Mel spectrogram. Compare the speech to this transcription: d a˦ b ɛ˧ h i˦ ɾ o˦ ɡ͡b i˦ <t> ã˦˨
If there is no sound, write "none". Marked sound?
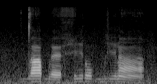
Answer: ɾ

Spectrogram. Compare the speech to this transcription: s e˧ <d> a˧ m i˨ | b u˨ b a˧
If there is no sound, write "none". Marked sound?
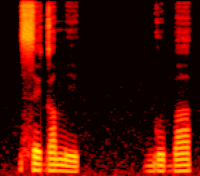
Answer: ɡ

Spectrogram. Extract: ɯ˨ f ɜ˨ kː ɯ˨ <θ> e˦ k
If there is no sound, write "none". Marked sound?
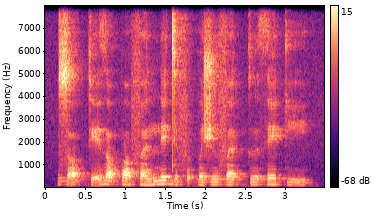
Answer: θ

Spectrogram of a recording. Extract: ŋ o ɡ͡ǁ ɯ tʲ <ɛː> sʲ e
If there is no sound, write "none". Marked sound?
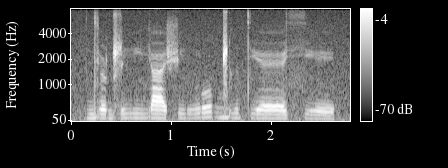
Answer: ɛː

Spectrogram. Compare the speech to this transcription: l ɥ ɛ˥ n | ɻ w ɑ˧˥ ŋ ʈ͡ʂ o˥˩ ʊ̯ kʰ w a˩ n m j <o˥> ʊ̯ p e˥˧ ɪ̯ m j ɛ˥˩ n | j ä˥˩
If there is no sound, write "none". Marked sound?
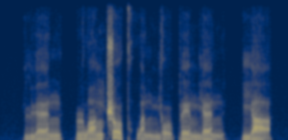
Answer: o̰˨˩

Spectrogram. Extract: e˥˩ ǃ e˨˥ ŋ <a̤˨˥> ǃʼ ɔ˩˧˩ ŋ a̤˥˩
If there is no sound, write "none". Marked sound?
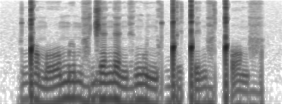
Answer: a̤˥˩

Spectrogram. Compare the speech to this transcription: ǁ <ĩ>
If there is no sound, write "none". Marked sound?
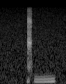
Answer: i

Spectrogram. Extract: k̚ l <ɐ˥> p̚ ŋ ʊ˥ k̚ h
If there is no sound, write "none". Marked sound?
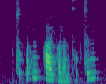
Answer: ɐ˥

